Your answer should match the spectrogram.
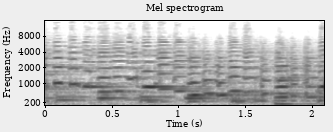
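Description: Violin playing a fast tarantella passage of rapid, short notes, with piano accompaniment sounding lower notes beneath.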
